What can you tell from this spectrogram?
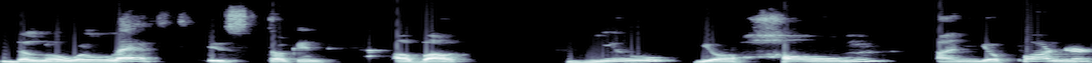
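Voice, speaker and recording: A man with a Spanish accent speaks at a medium pitch with lively intonation. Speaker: dentist and professor. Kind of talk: interview. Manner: halting.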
